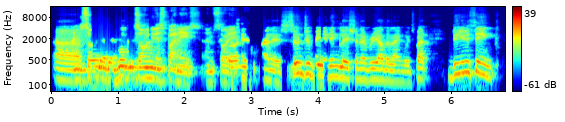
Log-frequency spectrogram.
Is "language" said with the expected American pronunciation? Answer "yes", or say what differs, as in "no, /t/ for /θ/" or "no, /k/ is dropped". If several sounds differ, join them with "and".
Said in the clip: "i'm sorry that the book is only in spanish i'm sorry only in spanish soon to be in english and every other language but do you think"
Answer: yes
